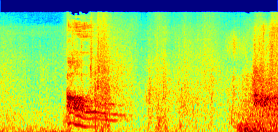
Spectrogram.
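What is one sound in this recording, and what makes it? Water splashes as a figure runs through shallows.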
